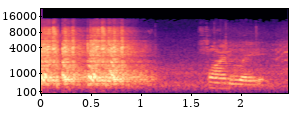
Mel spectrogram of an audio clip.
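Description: A loud, harsh battle sound effect lasting about a second, starting suddenly and fading out, played through the NAO humanoid robot's built-in speaker as it acts out a fight. A short voice follows near the end.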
